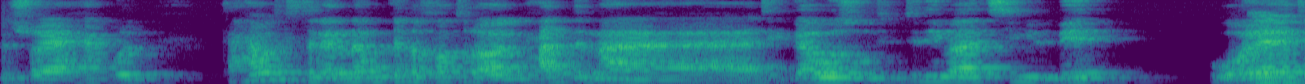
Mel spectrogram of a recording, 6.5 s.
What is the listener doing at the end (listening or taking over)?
listening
